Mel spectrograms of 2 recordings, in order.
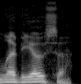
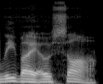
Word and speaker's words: Leviosa: The boy was practically shouting in Hermione's ear, "Wingardium leviosa." The girl seemed to snap at his spitting, "You're saying it wrong. It's<unk> wingardium." Levi o saw, "Make the gar nice and long.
